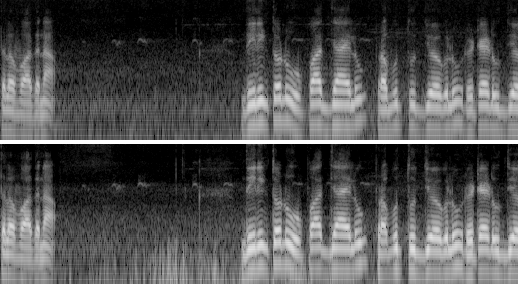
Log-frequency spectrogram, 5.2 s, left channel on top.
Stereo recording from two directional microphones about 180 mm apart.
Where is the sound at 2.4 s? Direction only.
35° right (ahead or behind).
